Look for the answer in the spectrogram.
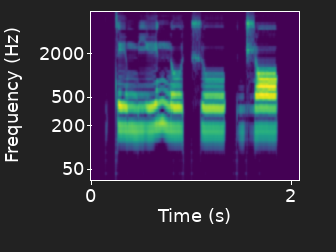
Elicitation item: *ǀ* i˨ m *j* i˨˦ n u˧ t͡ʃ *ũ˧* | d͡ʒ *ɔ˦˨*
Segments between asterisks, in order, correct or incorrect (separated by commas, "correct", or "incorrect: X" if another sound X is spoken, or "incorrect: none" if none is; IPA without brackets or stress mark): incorrect: t, correct, incorrect: u˧, incorrect: ɔ˧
